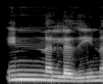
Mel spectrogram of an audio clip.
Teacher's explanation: یہاں پہ غنہ کیا جائے گا نون مشدد پہ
